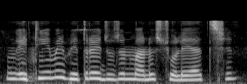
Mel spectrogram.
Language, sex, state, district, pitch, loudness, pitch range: Bengali, female, West Bengal, Alipurduar, 250 Hz, -16 LUFS, 230-270 Hz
